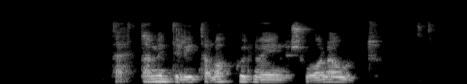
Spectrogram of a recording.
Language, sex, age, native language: Icelandic, male, 40-49, Icelandic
